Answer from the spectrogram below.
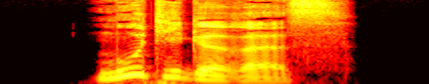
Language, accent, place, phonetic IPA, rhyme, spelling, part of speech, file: German, Germany, Berlin, [ˈmuːtɪɡəʁəs], -uːtɪɡəʁəs, mutigeres, adjective, De-mutigeres.ogg
- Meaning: strong/mixed nominative/accusative neuter singular comparative degree of mutig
